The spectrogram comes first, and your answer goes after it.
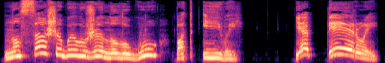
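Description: A woman narrating a children's storybook in an expressive, sing-song way. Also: fairly high pitch, a little slow.

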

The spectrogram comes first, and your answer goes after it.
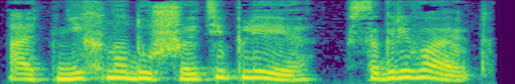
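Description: A woman voicing a small, clever male hamster, speaking in a squeaky, innocent and patient way in a storybook reading. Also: unhurried, close to an everyday voice. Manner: calm, innocent, explaining patiently.

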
